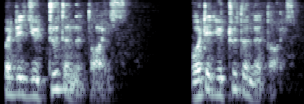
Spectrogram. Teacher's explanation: So toys here is not stress.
